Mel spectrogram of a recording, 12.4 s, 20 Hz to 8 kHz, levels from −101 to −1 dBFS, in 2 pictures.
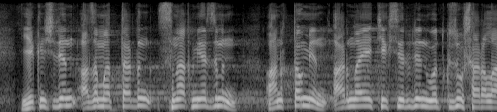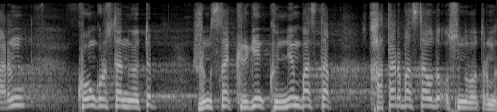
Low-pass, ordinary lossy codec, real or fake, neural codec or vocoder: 7.2 kHz; none; real; none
